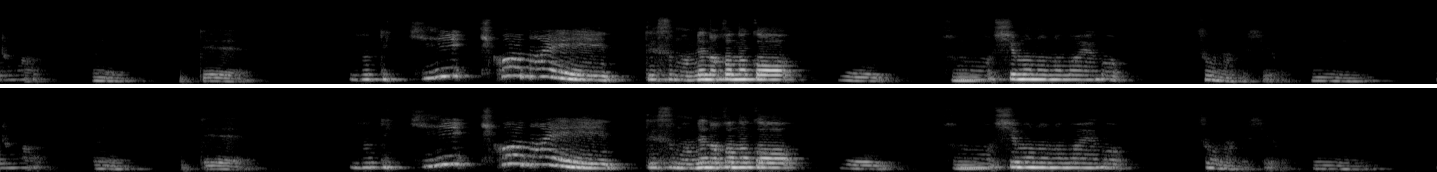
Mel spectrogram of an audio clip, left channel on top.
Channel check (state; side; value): normal; both; correlation 0.66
